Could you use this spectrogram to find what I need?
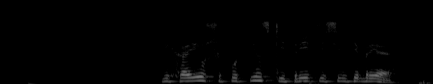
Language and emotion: Russian, neutral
